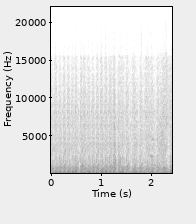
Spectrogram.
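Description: Rapid automatic gunfire in the Roblox shooter game Arsenal, a dense, loud, continuous stream of shots with no pauses over the whole stretch.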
